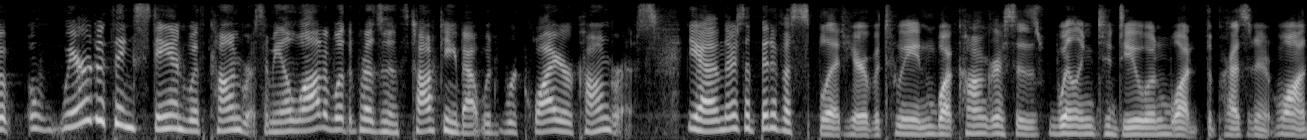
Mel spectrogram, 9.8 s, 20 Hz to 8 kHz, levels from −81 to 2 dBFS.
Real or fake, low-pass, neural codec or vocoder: fake; 7.2 kHz; codec, 44.1 kHz, 7.8 kbps, Pupu-Codec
